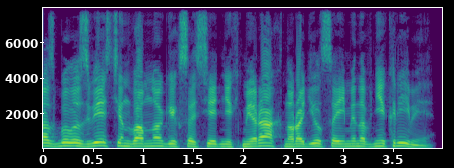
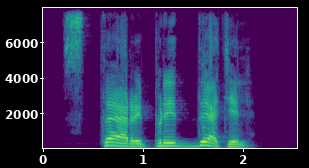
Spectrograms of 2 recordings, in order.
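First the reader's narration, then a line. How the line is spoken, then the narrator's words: Angry through gritted teeth. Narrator (Russian): гневно процедил владыка сельфов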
